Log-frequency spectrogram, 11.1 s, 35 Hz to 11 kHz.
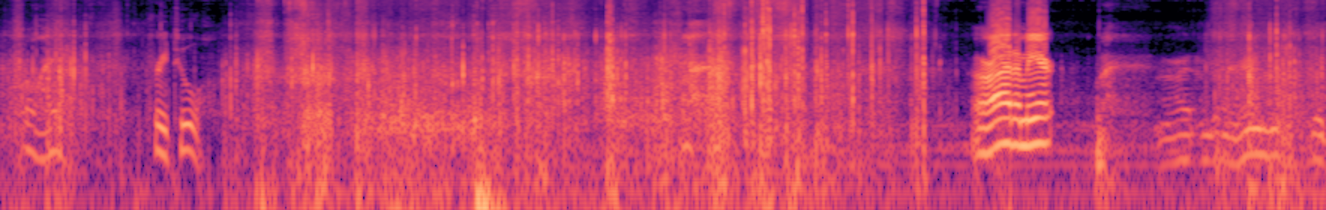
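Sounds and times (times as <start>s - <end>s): rustling and crinkling: 0.0s - 8.1s, 10.0s - 11.0s.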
